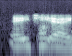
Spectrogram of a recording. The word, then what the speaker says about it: Aga: Aga, A-G-A. Well, they say it like haggis, Aga.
